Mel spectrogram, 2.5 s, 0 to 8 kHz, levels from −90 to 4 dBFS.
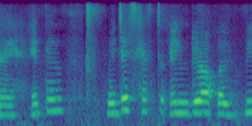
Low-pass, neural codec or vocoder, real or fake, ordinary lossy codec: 7.2 kHz; codec, 16 kHz, 1 kbps, FreqCodec, smaller model; fake; none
